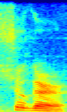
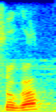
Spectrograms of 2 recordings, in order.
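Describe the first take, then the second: First: American sugar. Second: British sugar. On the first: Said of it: "In American accent". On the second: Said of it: "In British accent". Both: Shown as a demonstration.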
